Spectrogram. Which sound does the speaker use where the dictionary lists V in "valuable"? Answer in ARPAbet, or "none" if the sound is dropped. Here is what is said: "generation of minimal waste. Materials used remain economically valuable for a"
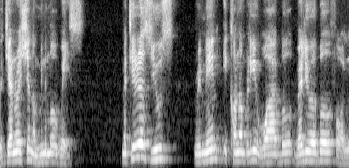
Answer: W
